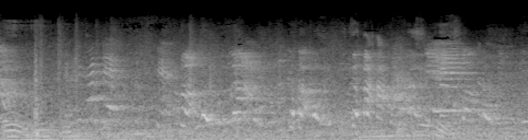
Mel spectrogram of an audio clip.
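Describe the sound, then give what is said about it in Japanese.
Children playing outdoors in a park, their overlapping voices and shouts forming a continuous lively chatter, with occasional higher cries rising above a steady background hum. “ここも子供いっぱいいるねこの公園もねなんかいいよね、うん、いい子供の声いいよね”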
